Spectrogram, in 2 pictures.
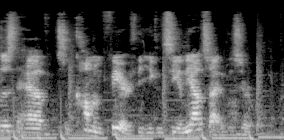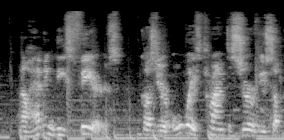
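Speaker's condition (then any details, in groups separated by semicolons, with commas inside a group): No condition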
